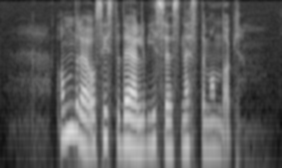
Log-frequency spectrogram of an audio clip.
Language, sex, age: Norwegian, female, 31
